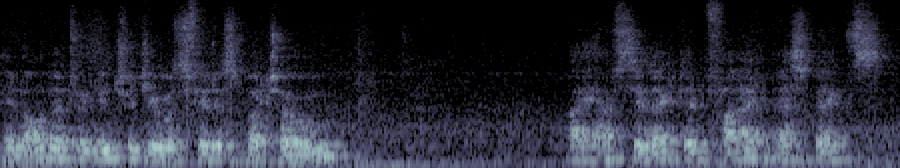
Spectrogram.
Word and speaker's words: Bottome: herself should be pronounced Bome she writes somewhere bom rhymes on home so that's why I'm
